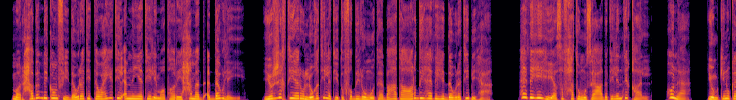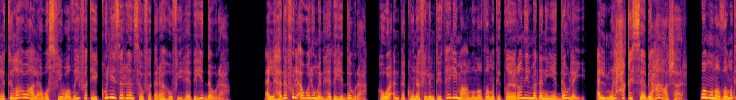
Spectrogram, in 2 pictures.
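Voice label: Arabic, female, e-learning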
